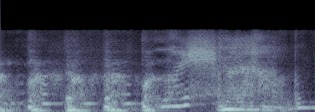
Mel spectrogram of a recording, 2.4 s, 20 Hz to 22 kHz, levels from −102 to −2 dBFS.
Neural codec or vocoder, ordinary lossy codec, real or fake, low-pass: codec, 16 kHz, 1 kbps, FreqCodec, smaller model; none; fake; 7.2 kHz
